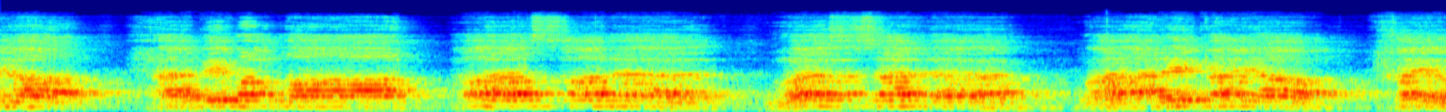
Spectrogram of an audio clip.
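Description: Aissawa Sufi devotional chanting by a group of men's voices, in repeated phrases of about two seconds each with short breaks between them. A steady low hum runs underneath.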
